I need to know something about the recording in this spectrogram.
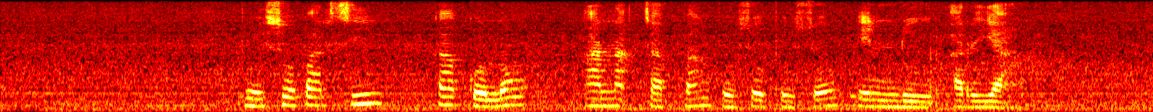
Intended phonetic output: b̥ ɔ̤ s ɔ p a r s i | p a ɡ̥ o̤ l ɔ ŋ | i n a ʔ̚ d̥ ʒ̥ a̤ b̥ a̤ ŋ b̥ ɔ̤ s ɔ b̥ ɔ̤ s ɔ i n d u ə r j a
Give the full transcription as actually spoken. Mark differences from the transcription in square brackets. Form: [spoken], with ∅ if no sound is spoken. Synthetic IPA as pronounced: b̥ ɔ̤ s ɔ p a r s i | [k] a ɡ̥ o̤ l ɔ ŋ | [a] n a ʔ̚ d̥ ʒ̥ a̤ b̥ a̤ ŋ b̥ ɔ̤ s ɔ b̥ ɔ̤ s ɔ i n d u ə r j a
